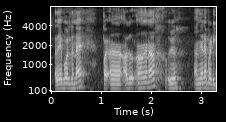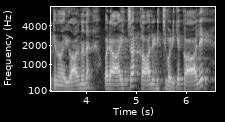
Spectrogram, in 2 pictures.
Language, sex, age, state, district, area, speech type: Malayalam, male, 18-30, Kerala, Kannur, rural, spontaneous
